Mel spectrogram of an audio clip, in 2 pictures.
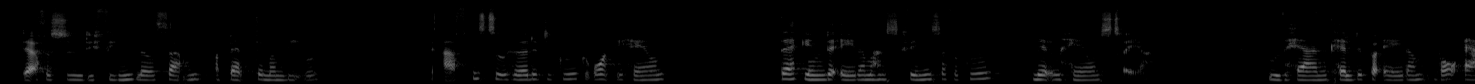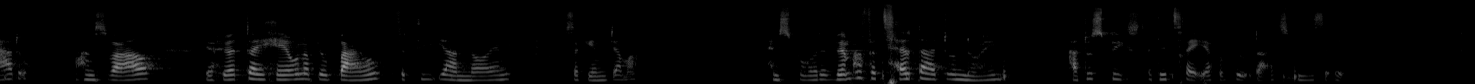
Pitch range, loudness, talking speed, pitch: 210-240 Hz, -46 LUFS, 165 wpm, 220 Hz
